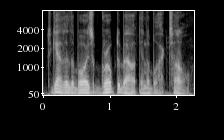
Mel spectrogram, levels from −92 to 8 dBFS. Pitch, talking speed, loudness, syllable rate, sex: 90 Hz, 235 wpm, -17 LUFS, 6.5 syllables/s, male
